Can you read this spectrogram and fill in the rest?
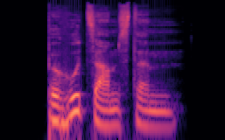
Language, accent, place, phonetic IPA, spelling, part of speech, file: German, Germany, Berlin, [bəˈhuːtzaːmstəm], behutsamstem, adjective, De-behutsamstem.ogg
- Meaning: strong dative masculine/neuter singular superlative degree of behutsam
